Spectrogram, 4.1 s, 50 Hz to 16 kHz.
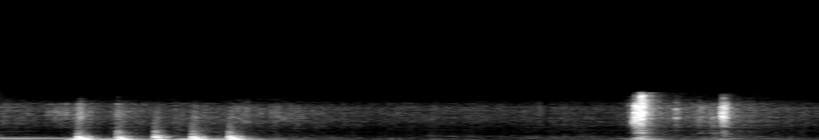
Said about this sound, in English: Then one night, Hans Minkler makes his way through the maze of Paris traffic and knocks at the door of number 16, Rue de Roche.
